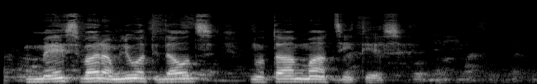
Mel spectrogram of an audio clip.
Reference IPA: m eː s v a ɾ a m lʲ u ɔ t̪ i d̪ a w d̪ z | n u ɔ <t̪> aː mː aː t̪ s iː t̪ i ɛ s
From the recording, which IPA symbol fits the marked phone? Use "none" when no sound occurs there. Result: t̪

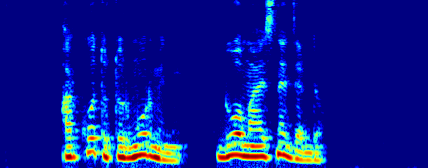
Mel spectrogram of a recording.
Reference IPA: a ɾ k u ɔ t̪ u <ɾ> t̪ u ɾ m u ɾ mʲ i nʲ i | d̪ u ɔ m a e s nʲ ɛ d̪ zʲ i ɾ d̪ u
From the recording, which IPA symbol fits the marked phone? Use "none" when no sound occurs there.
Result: none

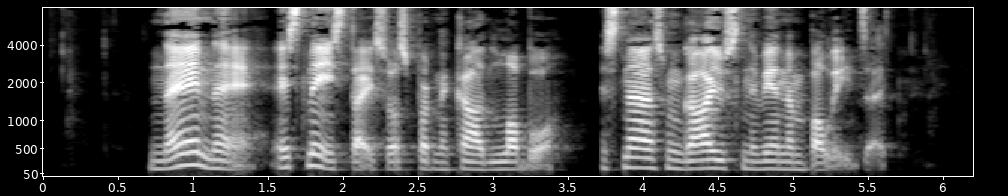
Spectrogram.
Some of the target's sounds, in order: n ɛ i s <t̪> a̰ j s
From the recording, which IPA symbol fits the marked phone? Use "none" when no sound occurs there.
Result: t̪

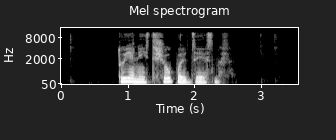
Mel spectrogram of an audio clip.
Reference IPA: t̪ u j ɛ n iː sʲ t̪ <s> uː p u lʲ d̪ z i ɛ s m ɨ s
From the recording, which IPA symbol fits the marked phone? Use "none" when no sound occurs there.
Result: ʃ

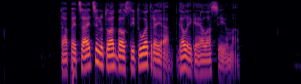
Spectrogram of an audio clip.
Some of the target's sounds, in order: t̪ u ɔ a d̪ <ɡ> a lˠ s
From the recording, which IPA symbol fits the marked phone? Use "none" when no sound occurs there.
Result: b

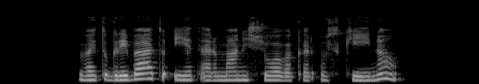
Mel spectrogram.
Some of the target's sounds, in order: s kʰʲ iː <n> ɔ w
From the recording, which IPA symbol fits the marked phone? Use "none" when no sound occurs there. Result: n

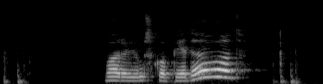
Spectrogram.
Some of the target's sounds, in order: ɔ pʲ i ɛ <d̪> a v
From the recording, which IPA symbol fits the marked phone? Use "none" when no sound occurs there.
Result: d̪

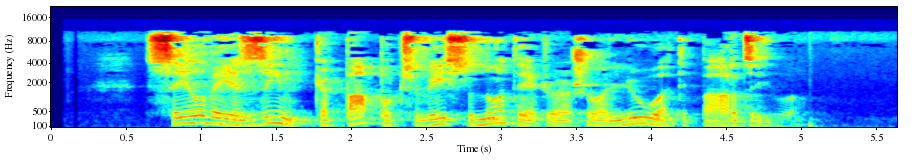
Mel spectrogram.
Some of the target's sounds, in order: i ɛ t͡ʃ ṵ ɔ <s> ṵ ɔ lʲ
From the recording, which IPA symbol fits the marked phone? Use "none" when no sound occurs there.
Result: ʃ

